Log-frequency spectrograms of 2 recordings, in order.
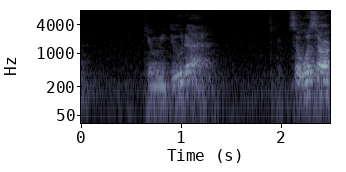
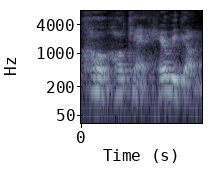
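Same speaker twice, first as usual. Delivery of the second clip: ordinary talk, nothing marked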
